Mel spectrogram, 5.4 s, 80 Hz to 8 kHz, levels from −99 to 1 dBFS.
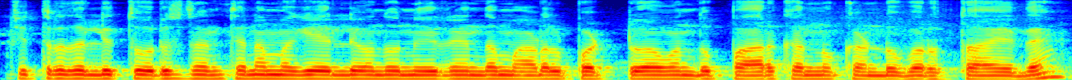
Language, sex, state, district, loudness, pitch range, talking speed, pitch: Kannada, male, Karnataka, Bidar, -14 LUFS, 135-145 Hz, 145 wpm, 140 Hz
